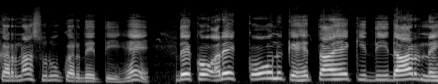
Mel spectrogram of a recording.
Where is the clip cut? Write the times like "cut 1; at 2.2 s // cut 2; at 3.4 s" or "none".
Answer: cut 1; at 1.8 s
